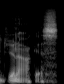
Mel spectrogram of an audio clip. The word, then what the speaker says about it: Janakis: So the real pronunciation of it is Yannakopoulos. – Okay. – That's like the real Greek version. – Okay. – But when my great, great, great, maybe great grandfather came from Greece, they Americanized it to Janakis.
